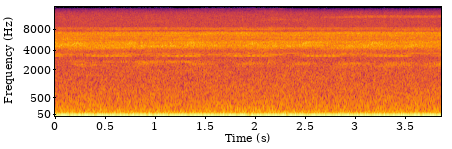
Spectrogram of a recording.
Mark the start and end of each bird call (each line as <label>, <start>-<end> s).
unidentified bird, 0.0-3.9 s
